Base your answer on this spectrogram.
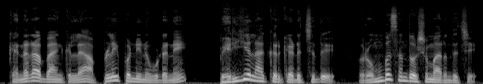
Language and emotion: Tamil, happy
